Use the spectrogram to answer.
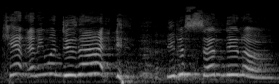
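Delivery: high, slow, amused scoff; laughing mock disbelief. Audience mocking, laughing.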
